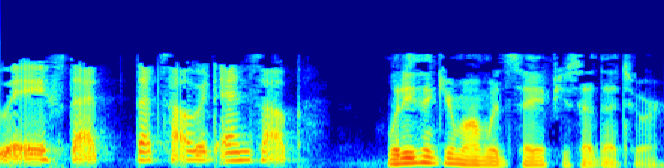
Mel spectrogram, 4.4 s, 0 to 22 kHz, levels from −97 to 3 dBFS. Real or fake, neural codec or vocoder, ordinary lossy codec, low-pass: real; none; MP3, 24 kbps; 7.2 kHz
